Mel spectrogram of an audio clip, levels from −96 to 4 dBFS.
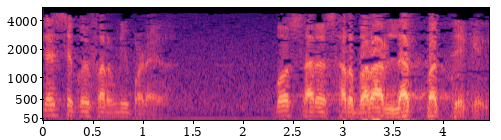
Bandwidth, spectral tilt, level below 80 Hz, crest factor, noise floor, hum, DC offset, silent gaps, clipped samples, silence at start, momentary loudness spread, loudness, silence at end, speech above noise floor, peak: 5 kHz; -7 dB/octave; -46 dBFS; 18 dB; -44 dBFS; none; under 0.1%; none; under 0.1%; 0 s; 14 LU; -18 LUFS; 0 s; 26 dB; -2 dBFS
